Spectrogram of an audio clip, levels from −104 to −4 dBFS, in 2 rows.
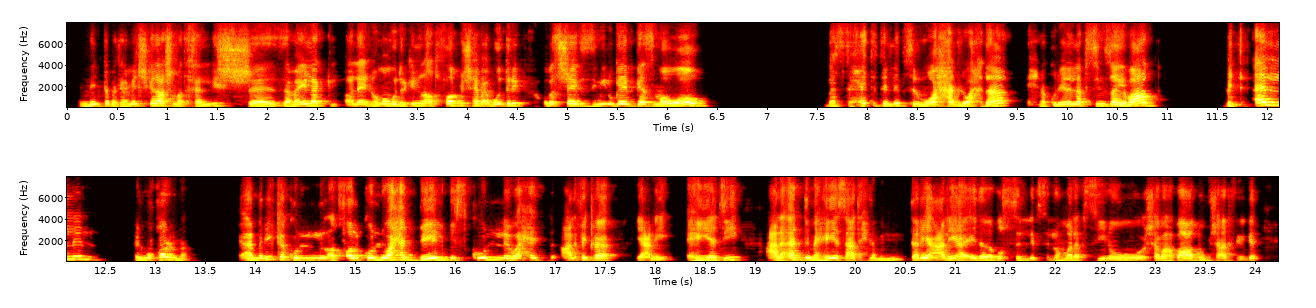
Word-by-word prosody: إن 140 +5 -1
أنت 190 +2 -1
ما 165 - -4
تعملش 195 +7 -4
كده 215 0 +4
عشان 205 -3 0
ما 160 - -2
تخلّيش 165 +5 -5 0.2
زمايلك 175 +10 +1
ي 145 - -18
آه 115 - -5
لأن 120 +1 -2
هم 200 +5 -1
مدركين 185 +4 -1
الأطفال 205 +1 +2
مش 220 -1 -7
هيبقى 210 - 0
مدرك، 435 +3 0 0.2
هو - - -1
بس - - +1
شايف 205 -1 +2
زميله 180 +7 -4
جايب 195 -5 +3
جزمة 180 -1 +2
واو 160 +8 +6 1.2
بس 125 +1 -8
حتة 225 - -4
اللبس 220 +2 -1
الموحد 185 0 +1
لوحدها، 200 - +1 0.2
إحنا 140 -5 -8
كلنا 155 +4 -3
لابسين 180 +2 -1
زي 175 -4 +4
بعض، 210 +6 +5 0.7
بتقلل 270 -3 +2 0.4
المقارنة. 185 +8 +1 0.6
أمريكا 220 +8 -1
كُل 195 -4 0 0.2
الأطفال 190 +6 +1
كُل 200 0 +5
واحد 215 -6 +4
بيلبس 195 +3 +4
كُل 200 -1 +2
واحد 195 +2 -2 0.2
على - - -4
فكرة 200 -2 -1 0.2
يعني 125 0 -5
هي 140 -2 -1
دي 215 +10 -8 0.2
على - - +1
قد 205 0 +1
ما 150 - -2
هي 185 +3 +3
ساعات 175 0 -4
إحنا 180 0 -11
بنتريق 150 +6 -1
عليها، 170 +2 -2
إيه - - -2
ده؟ 170 - 0
ده 150 - +1
بُص 165 0 -10
اللبس 165 +2 -10
اللي 140 - -14
هم 165 - -7
لابسينه 155 -7 -6
شبه 160 +1 -5
بعضه 160 +1 0
ومش 140 -2 -12
عارف - - -8
إيه 155 +2 -17
كده. 175 -1 -10
180 Hz, 180 wpm, -21 LUFS, 155-205 Hz, 1.2 s, واو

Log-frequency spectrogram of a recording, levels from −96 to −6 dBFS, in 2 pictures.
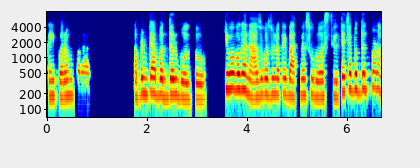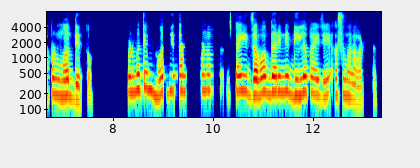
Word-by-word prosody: काही 180 -1 -2
परंपरा. 175 0 -1 1.0
आपण 205 +3 0
त्याबद्दल 195 -2 +4
बोलतो 165 -2 -1 0.4
किंवा 255 +1 +7
बघा 250 -1 +7
ना, 190 -5 0
आजूबाजूला 200 +2 0
काही 200 +1 -2
बातम्या 185 +1 0
सुरू 185 -2 -3
असतील, 175 0 -3
त्याच्याबद्दल 250 +2 +4
पण 270 -1 +1
आपण 205 -3 -3
मत 185 0 +1
देतो. 150 -3 -5 0.7
पण 220 0 -1
मग 245 - +2
ते - - 0
मत 210 -3 -2
देताना 235 0 -4 0.3
पण 240 0 -4 0.5
काही 230 0 +1
जबाबदारीने 220 +3 +3
दिलं 195 +3 +2
पाहिजे, 190 -3 -3
असं 195 0 -7
मला 170 -4 -5
वाटतं. 140 +1 -13
195 Hz, 140 wpm, -22 LUFS, 180-225 Hz, 1.0 s, किंवा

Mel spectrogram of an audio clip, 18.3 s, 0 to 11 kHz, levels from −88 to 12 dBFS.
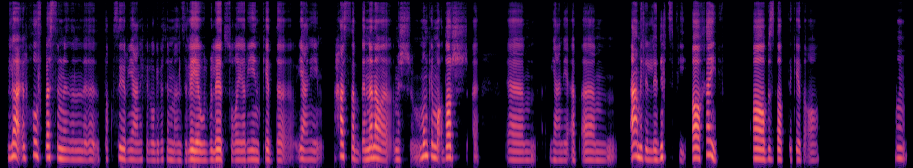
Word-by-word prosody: لأ 230 0 +5
الخوف 235 +3 -3
بس 220 0 +1
من 180 -3 -3
التقصير 180 +3 -6
يعني 175 -1 -7
في 175 - -18
الواجبات 170 +2 -12
المنزلية 170 +1 +1
والولاد 170 +3 +2
الصغيّرين 170 +1 -6
كده، 170 -1 -7
يعني 180 -3 -6 0.2
حاسّة 240 -3 +1
بإن 180 +2 -2
أنا 200 -5 +4
مش 185 -1 -9
ممكن، 240 +2 +1
ما - - +3
اقدَرش 220 +2 +2
أ - - -12 0.6
آمم 165 -1 -6 0.3
يعني 165 -1 -11
أبقى 170 -1 -5
م 165 -1 -13 0.3
أعمل 235 -3 +8
اللي 175 -1 -3
نِفسي 225 0 -2
فيه، 175 -7 -19 0.2
آه 210 0 +10
خايفة، 230 -4 0 0.6
آه 190 -1 +8
بالضبط 180 0 -5
كده، 175 -3 -7
آه. 160 +1 -14 1.6
إمم. 205 +1 -7
180 Hz, 120 wpm, -22 LUFS, 170-205 Hz, 1.6 s, آه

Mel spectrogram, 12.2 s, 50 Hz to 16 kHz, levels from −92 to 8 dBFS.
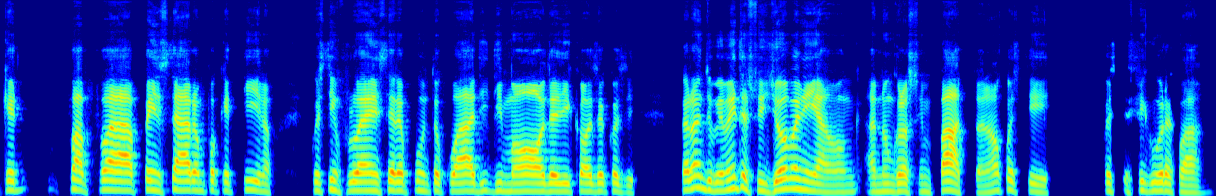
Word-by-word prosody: che 165 +1 -4 0.4
fa 175 -4 +2
fa 170 -2 +5
pensare 165 0 +3
un 160 - -6
pochettino, 160 -2 -6 0.3
questi 160 +2 -6
influencer 160 +1 +2
appunto 155 -2 -2
qua 150 0 +3
di 150 +1 -10
di 155 +1 -8
moda 150 0 +3
e - - +5
di 145 -1 -3
cose 150 0 -2
così. 135 -5 -6 0.4
Però 170 +6 +2
indubbiamente 180 +2 0
sui 160 -3 -5
giovani 175 +1 +3
ha 135 -2 +1
o 130 +1 -8
hanno 140 +2 -7
un 145 - -7
grosso 145 0 -1
impatto, 155 0 +2
no, 145 +5 -4
questi 140 -7 -7 0.5
queste 150 -3 -9
figure 155 -2 -2
qua. 125 -3 -5
155 Hz, 160 wpm, -26 LUFS, 145-165 Hz, 0.5 s, fa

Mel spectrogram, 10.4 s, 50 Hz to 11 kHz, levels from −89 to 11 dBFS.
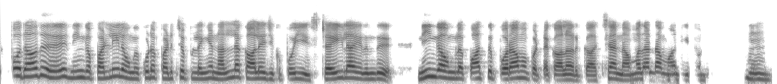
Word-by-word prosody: எப்போதாவது, 280 -7 +2 0.4
நீங்க 230 0 -2
பள்ளியில 250 +5 0
உங்க 195 -1 -2
கூட 220 +1 0
படிச்ச 200 +3 -3
பிள்ளைங்க, 195 +1 -3
நல்ல 220 +7 0
காலேஜ்க்கு 195 -3 +1
போயி 185 -1 -1
ஸ்டைலா 210 +4 +3
இருந்து, 185 +1 +1 0.5
நீங்க 255 +2 +2
அவுங்கள 205 -2 +1
பாத்து 210 +2 0
பொறாமை 210 +3 +4
பட்ட - - -2
காலம் 160 +1 +3
இருக்கா? 150 0 -2 0.2
ச்ச 200 -1 +3
நம்ம 175 +5 -1
தாண்ட 205 0 +1
மாட்டிக்கிட்டோன்னு. 170 - -8 0.6
ம். 180 -1 -3
205 Hz, 140 wpm, -22 LUFS, 185-225 Hz, 0.6 s, பொறாமை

